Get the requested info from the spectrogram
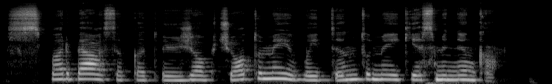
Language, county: Lithuanian, Kaunas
